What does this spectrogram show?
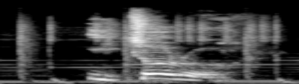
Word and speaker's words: eToro: big as well in europe um it's called etoro it people from aquarium in nigeria or calabar crusher but it's the same pronunciation so anytime i say this name i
